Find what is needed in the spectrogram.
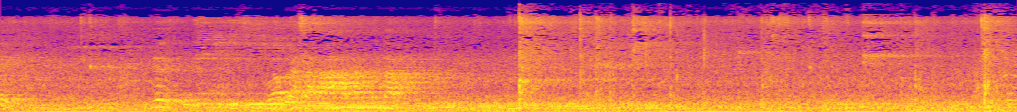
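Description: Badminton rackets hitting a shuttlecock during a rally, heard as a few sharp cracks; the strongest comes about five seconds in and another near the end. Voices talk in the background.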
